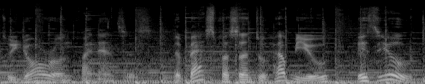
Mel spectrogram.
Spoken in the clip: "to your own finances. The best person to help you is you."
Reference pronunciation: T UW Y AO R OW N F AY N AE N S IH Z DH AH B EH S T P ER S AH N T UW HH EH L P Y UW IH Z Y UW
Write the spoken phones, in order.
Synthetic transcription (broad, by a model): T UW Y AO R OW N F AY N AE N S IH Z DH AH B EH S T P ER S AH N T UW HH EH L P Y UW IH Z Y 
